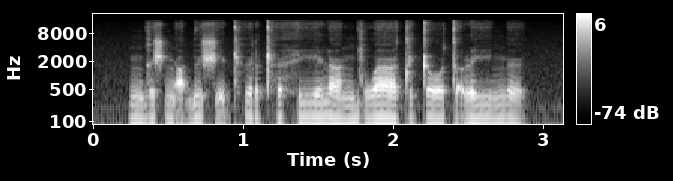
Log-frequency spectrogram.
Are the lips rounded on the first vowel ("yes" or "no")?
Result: no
